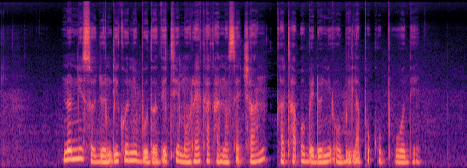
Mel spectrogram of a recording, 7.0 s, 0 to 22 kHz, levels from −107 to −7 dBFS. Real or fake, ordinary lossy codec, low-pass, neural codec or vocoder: real; none; none; none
